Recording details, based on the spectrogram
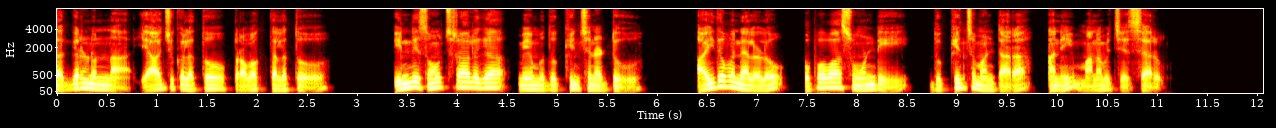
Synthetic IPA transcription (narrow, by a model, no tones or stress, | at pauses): ɐɡːɐɾɐnunːɐ̰jaːd͡ʒɐkulɐt̪o̞ːpɾɐ̰ʋɐk̚t̪ɐlɐt̪o̞̰ː | inːisɐwɐt̪sɐɾaːluɡaːme̞ːmud̪ukʰːiɲt͡ʃinɐʈːṵ | ɐjd̪ɐʋɐnɛlɐlo̞ː | upɐʋaːsɐmuɳɖḭ | d̪ukʰːiɲt͡ʃɐmɐɳʈa̰ːɾaːɐnimɐnɐmut͡ʃɛːʃaːɾu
